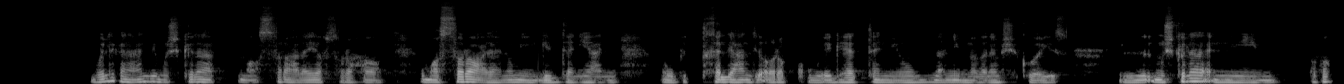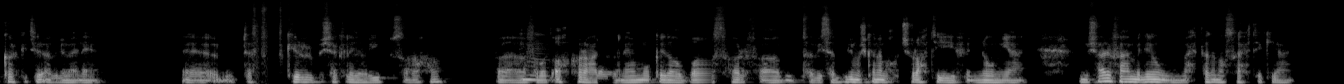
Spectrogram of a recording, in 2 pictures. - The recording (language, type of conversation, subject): Arabic, advice, إزاي بتمنعك الأفكار السريعة من النوم والراحة بالليل؟
- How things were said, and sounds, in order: none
